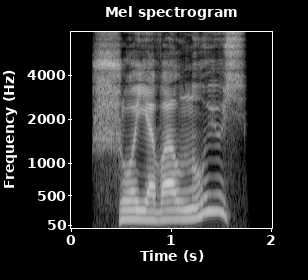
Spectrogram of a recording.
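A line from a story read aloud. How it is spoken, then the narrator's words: Indignant question. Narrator (Russian): возмущенно переспросил Равин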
